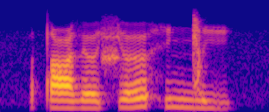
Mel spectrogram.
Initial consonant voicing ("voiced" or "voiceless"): voiceless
